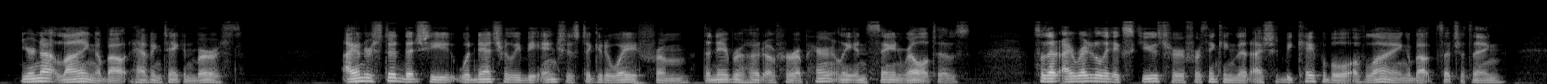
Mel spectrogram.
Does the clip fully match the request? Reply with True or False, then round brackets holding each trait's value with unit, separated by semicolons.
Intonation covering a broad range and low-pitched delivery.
False (4.2 semitones; 105 Hz)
